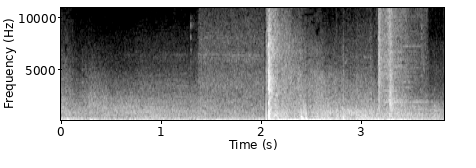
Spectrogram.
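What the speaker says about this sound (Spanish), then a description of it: "Mírale, me ha disparado." Tank cannon fire from a T-50 light tank battle in War Thunder: a sudden loud boom erupts midway through a rumbling background of engine and battle noise, followed by a second sharper blast near the end.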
